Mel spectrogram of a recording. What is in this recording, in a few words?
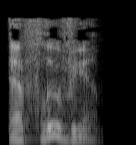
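"effluvium", British English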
